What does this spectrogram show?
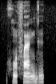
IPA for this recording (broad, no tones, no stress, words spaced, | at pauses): xʷœ̃fæ̃ŋɡĩ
